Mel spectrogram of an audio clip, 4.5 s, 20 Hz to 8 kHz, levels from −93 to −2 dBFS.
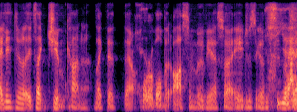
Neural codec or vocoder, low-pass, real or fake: vocoder, 22.05 kHz, 80 mel bands, HiFi-GAN; 7.2 kHz; fake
